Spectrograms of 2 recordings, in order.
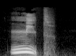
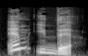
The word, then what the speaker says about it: МИД: Если мы имеем дело с так называемой звуковой аббревиатурой, то есть произносим слово сокращенное не по буквам, а по звукам, МИД, не М и Д, а МИД, то будем его склонять.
